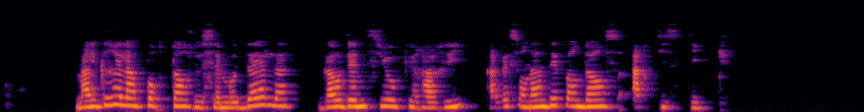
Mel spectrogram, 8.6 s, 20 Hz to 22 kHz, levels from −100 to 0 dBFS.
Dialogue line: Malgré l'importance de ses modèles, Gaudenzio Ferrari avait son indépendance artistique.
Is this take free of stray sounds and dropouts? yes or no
yes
